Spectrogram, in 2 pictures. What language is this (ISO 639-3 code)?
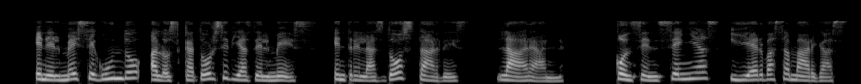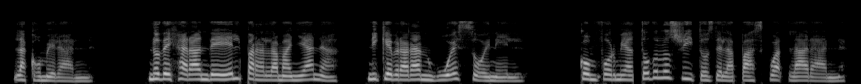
spa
